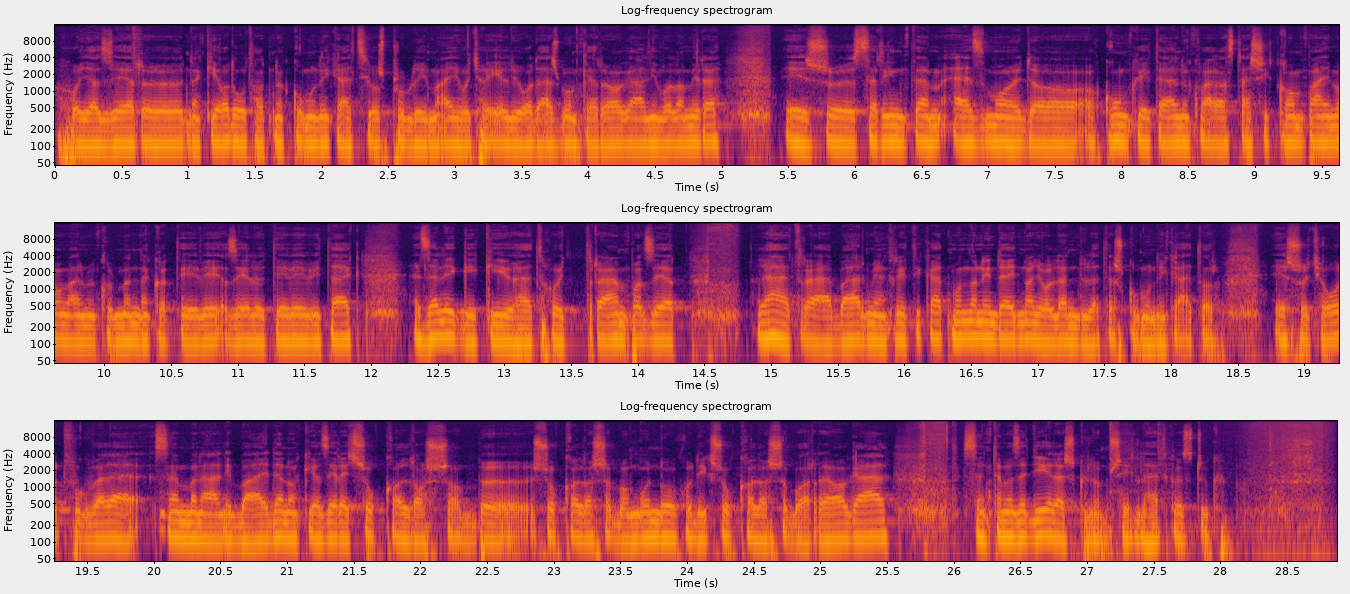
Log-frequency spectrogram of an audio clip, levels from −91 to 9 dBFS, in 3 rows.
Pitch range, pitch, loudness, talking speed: 105-115 Hz, 110 Hz, -18 LUFS, 150 wpm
